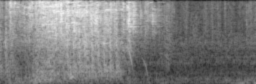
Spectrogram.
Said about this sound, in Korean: 또 다음 순간에 바로 눈앞에서 섬광이 번쩍 스쳐간다고 생각했을 때 차창이 박살나는 소리가 들렸어.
